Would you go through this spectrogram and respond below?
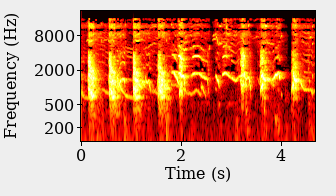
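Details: Labrador Retriever puppies barking: sharp high yelping barks roughly every half second, mixed with thin rising and falling whiny squeals between them.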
